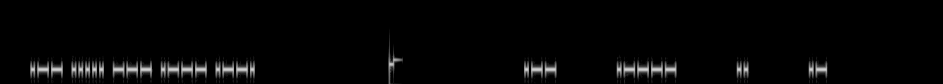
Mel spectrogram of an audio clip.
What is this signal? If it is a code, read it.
Morse code, heard as a keyed tone, about 36 wpm, spaced as for 19 wpm, 700 Hz. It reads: W5OJP W1IA
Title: USA Call Signs - 6x Character Spacing - 35wpm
